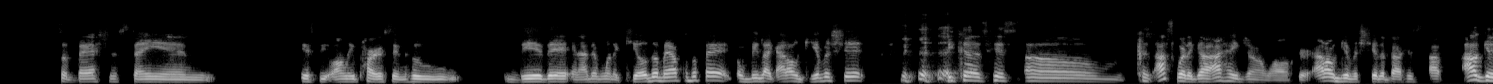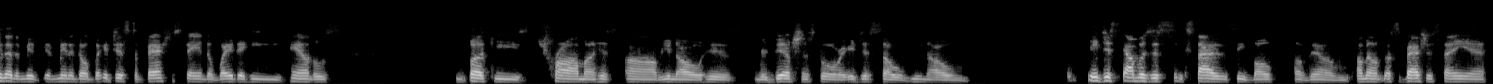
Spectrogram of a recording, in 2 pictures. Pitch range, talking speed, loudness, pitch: 120-145 Hz, 190 wpm, -23 LUFS, 130 Hz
